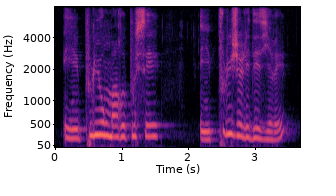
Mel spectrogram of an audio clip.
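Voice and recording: A woman's fairly high-pitched voice, dark and mellow, at a fairly slow pace with ordinary pitch variation.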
